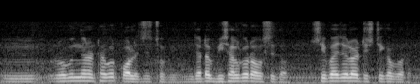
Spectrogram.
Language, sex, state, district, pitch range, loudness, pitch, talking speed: Bengali, male, Tripura, West Tripura, 130-155 Hz, -18 LUFS, 135 Hz, 185 wpm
